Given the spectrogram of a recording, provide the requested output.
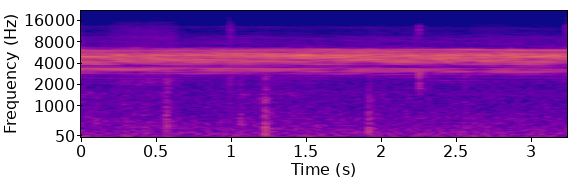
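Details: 1990 Casablanca Panama 50" Inteli-Touch ceiling fan, power applied: steady high-pitched electronic buzz with faint clicks from the control board's sound driver; a failed board component, suspected capacitor or transistor; fan otherwise works.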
